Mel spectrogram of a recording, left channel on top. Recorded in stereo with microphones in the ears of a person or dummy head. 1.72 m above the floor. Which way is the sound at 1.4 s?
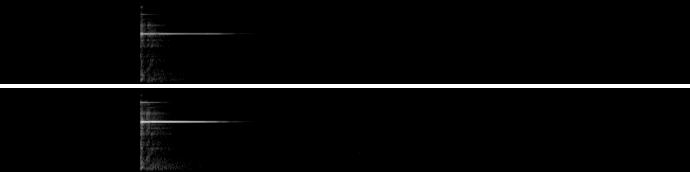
15° right (ahead or behind).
